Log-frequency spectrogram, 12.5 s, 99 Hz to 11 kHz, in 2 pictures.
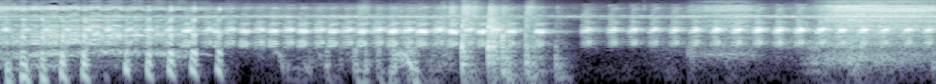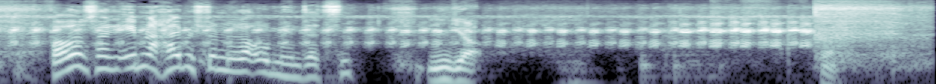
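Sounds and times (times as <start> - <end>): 
laughter: 0.0 - 3.2
chorus of frogs croaking in a garden: 0.0 - 12.2
speech: 0.1 - 1.5, 6.6 - 9.6.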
